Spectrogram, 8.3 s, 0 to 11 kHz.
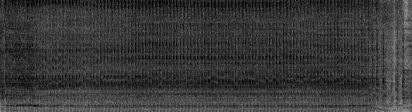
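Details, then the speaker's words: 2012 Yamaha XMAX 125 single-cylinder idling after valve clearance adjustment: steady rapid metallic knocking in time with engine persists, top-end noise reduced; oil-consumption history, suspected small-end or big-end connecting rod wear, not confirmed. "mais pour moi le pied de bielle a soit le pied de bielle soit tête de bielle et marquer donc c'est un véhicule qui va qui va mourir petit à petit"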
